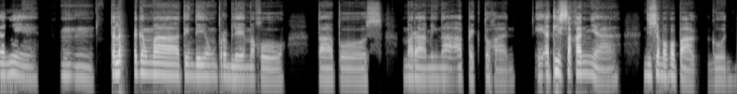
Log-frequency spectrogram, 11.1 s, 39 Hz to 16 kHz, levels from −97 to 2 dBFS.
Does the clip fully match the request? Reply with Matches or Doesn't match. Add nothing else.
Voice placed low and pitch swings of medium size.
Matches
